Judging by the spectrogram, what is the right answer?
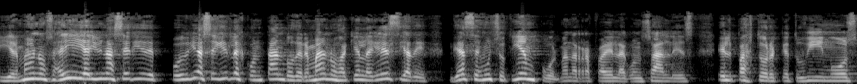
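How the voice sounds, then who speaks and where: The voice is raised and projected, with a bright, sharp tone. The pace is moderate. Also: man. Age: 50s. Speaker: pastor. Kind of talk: sermon. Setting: church. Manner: halting.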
